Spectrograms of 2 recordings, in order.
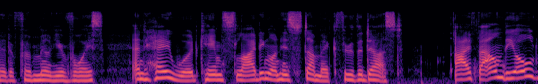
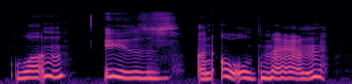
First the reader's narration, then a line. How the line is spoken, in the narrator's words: grumbled Edric, his voice as creaky as rusty armor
